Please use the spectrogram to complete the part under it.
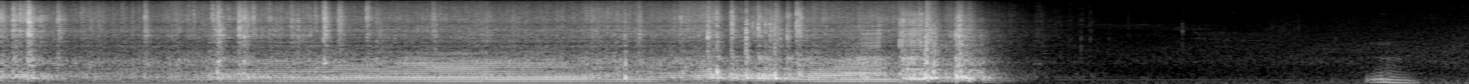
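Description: A heavy-duty robot mower cutting tall grass on a steep hill gives a steady, droning motor hum for about five seconds, then stops abruptly into near silence, followed by a brief chirp.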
